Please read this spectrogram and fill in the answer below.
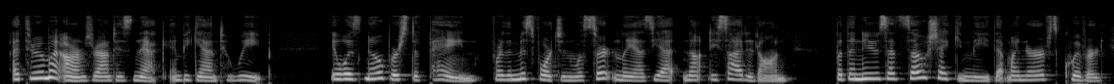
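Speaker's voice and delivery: usual speaking voice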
